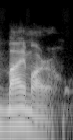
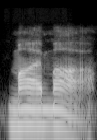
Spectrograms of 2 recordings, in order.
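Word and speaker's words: Myanmar: and okay and uh they they they say myar Mya my ma that's how they pronounce their name of their country and she's a she's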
